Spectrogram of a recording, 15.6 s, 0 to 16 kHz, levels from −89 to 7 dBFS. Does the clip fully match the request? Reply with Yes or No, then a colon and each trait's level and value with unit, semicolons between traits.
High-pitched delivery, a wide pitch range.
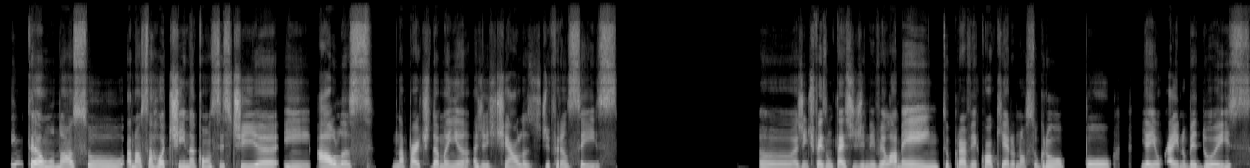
Yes: high, 200 Hz; wide, 6.5 semitones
